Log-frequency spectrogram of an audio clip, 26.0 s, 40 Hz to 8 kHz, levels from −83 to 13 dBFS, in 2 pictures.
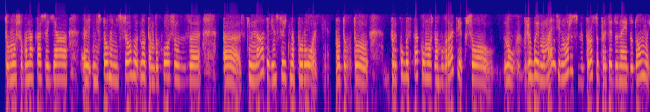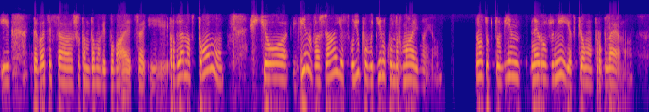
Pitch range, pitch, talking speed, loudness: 180-215 Hz, 190 Hz, 150 wpm, -16 LUFS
